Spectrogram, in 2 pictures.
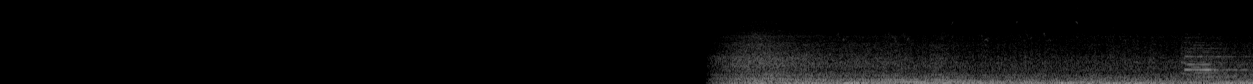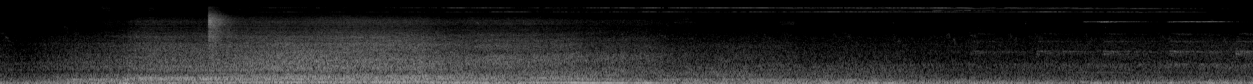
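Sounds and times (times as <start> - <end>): passenger train rumbling past: 7.2 - 25.0.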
